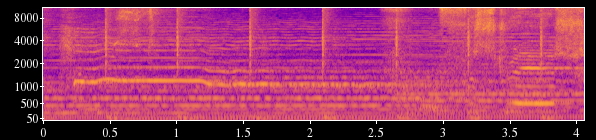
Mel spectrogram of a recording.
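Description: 1980s pop-rock song with singing: held vocal notes and choir-like backing voices over a steady bass and a drum beat of about two strokes a second.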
